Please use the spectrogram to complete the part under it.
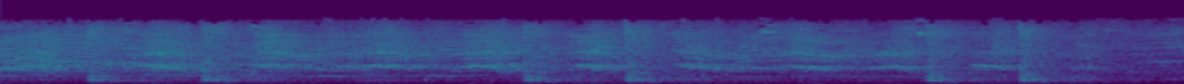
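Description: A basketball bounces on a wooden floor in an echoing hall.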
